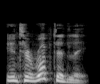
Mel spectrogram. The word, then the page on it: interruptedly: British English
